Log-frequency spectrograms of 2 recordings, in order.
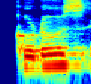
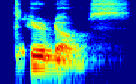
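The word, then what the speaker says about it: kudos: പറയൂസ് yes okay കുടൂസ് എന്ന് നിങ്ങൾ പല പല ആളുകളും കുടൂസ് കുടൂസ് കുടൂസ് എന്നൊക്കെ പറയുന്നതൊക്കെ കേൾക്കാറുണ്ട് ഇതിന്റെ ശരിക്കുള്ള ഉച്ചാരണം ക്യുഡോസ് ക്യു ക്യു എന്നാണ് ക്യു ക്യൂഡോസ് ക്യൂഡോസ് okay way ടു ഗോ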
